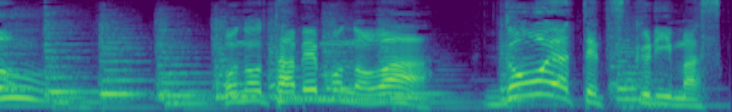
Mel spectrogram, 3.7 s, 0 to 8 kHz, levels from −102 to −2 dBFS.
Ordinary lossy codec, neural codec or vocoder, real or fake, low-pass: none; none; real; none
